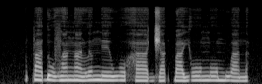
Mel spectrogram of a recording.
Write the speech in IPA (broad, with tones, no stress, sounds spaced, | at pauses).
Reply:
p a˧ ɗ o˨ v ã˧ ŋ ã˨ l ə˦ ŋ eː˧ w o˧ h aː˨ d͡ʒ a˨ k͡p a˧ j oː˦ ŋ oː˦ m w a˧ n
